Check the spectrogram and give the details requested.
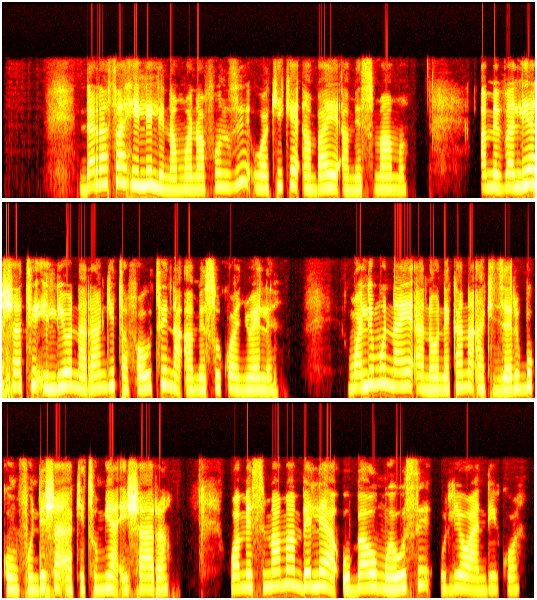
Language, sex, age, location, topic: Swahili, female, 25-35, Nairobi, education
